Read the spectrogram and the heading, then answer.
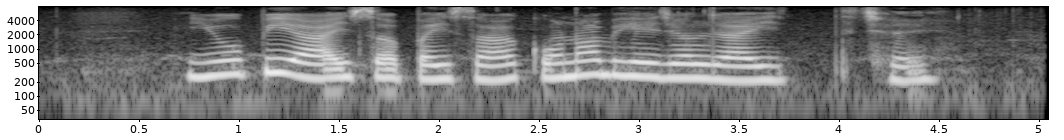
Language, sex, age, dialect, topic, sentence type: Maithili, female, 41-45, Bajjika, banking, statement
